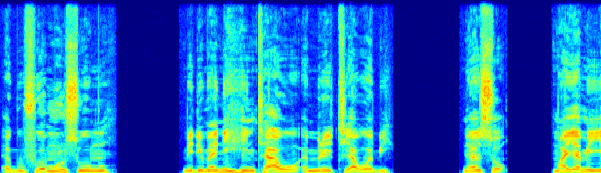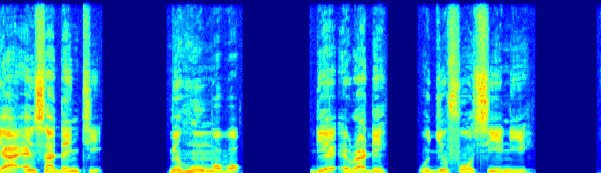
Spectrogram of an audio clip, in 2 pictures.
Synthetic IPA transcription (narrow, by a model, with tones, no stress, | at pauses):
æ˨bu˨fu˦o˦mũ˦˨su˨o˦mũ˦ | mɪ̃˨dɪ˨mæ̃˨nĩ˦ɦĩ˨ntʰa˦a˨wɔ˨ʔæ˨mɪ̃˦ɾe˨tʰi˨a˨wɔ˦æ˦bi˦ | nã˦n˦sʊ˦ | mã˨jɛ˦mɪ̃˨jɛ˦a˨ʔɛ˦n̩˦sã˦dɛ̃˨n˨tʰḭ˨ | mɪ̃˦ɦũ˦m̩˨mɔ˨bɔ˨ | dɪ˨ɛ˨ʔæ˨wu˨ɾa˨dɪ˦ | wɔ˨d͡ʑɪ˦fʊ˦ɔ˦si˨e˨nĩ˨ḛ˨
